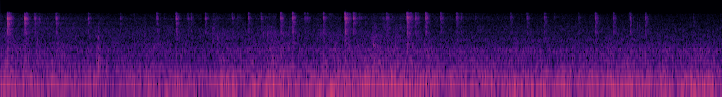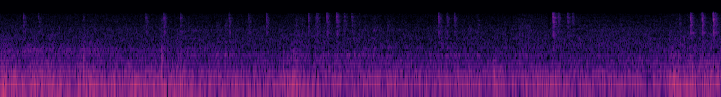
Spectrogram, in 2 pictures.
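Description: Faint low rumble inside a slowly moving car, with light, irregular clicks scattered through it, most of them in the first second or so.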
